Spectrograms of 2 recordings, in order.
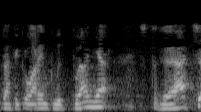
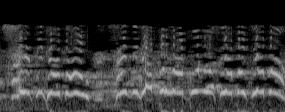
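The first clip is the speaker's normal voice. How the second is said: tearful denial. Retold or imitated.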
